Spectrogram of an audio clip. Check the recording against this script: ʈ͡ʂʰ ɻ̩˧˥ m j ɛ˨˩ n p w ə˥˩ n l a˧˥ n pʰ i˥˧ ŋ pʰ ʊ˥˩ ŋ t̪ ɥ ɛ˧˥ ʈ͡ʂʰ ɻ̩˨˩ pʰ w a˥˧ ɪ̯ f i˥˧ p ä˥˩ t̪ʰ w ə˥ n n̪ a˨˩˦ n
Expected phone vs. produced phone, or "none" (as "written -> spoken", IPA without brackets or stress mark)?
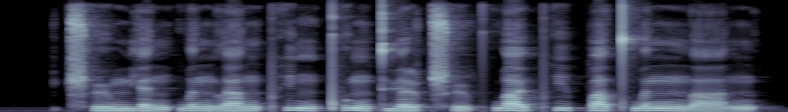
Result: f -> pʰ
